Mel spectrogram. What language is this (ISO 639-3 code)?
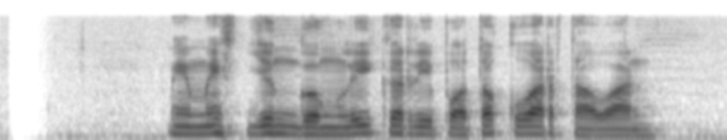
sun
